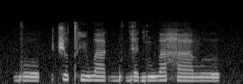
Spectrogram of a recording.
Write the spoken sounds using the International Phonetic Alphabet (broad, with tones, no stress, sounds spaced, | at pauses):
ɡ o˨ | t͡ʃ o˦ tʰ ĩ˨ w aː˨ ɡ͡b ʊ˨ ɡ ɛ˨ ɡ ũ˨ w a˦ h aː˨ β ʊ˨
